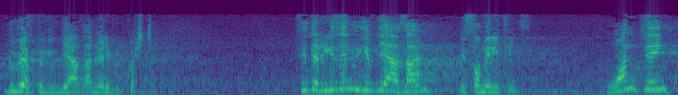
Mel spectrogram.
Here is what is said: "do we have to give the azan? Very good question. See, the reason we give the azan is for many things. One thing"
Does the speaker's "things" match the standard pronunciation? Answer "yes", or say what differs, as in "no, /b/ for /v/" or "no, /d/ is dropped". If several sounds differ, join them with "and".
no, /t/ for /θ/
